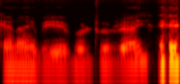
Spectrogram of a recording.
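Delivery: weak, faint, soft, slow little voice. Retelling asking her whether they could drive, imitating a feeble voice. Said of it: "with a very feeble voice".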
